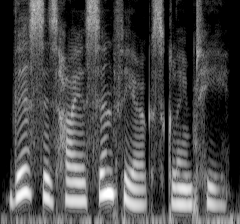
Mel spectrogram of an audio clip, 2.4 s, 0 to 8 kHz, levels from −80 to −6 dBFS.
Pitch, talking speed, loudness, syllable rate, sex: 215 Hz, 125 wpm, -16 LUFS, 4.2 syllables/s, female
